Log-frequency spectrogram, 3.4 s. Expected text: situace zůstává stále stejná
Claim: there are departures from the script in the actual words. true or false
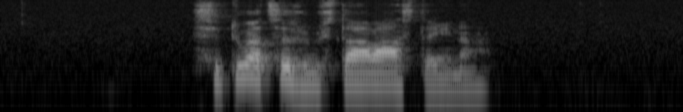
true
